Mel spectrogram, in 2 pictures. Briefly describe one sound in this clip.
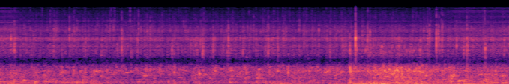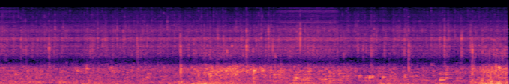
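A diver's breathing bubbles rumble and gurgle underwater.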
